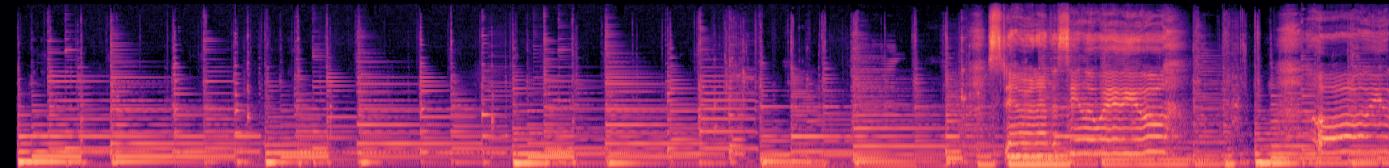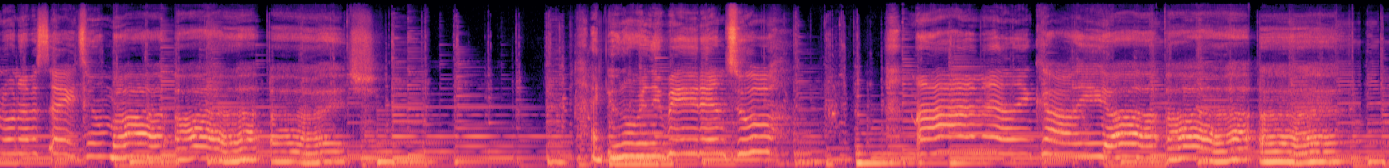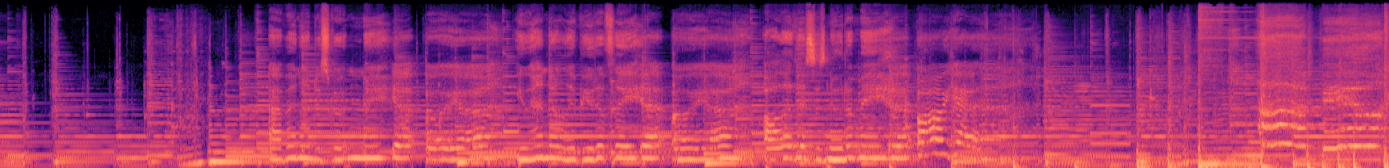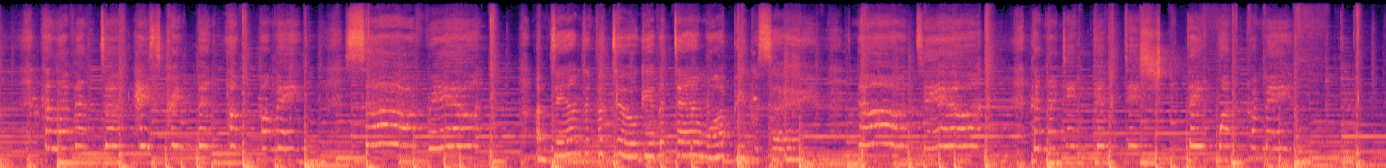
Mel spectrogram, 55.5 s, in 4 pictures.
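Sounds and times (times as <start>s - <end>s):
acoustic music: 0.2s - 55.5s.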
